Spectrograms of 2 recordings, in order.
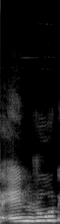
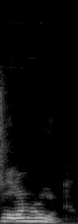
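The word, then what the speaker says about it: en route: द वे ठीक है सो इट्स नॉट एन रूट इट्स ऑन रूट इसको हम ऑन के जैसा प्रोनाउंस करेंगे ये तो रूट ही रहेगा ठीक है ऑन द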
